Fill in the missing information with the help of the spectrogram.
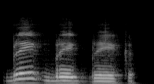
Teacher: the speaker repeats the word break to create a line of 3 stressed syllables in a row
